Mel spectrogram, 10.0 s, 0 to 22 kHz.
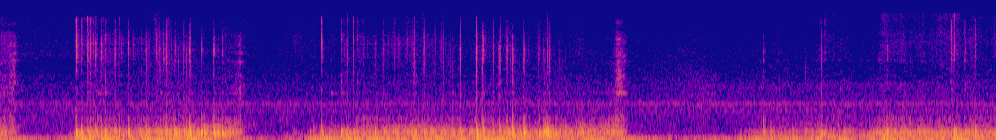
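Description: Long green-painted nails on both hands slowly scratch the hollow metal mesh grille of a large black desktop USB microphone with no windscreen. The result is a dense, low, rumbling scrape centered around 200 Hz, with crackly ticks running through it. It comes in long passes that briefly fade near 2.5 and 7 seconds, over a faint steady hum near 1 kHz.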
